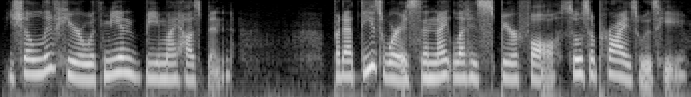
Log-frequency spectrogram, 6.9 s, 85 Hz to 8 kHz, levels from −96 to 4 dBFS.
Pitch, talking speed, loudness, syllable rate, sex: 230 Hz, 210 wpm, -17 LUFS, 5.0 syllables/s, female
